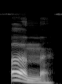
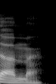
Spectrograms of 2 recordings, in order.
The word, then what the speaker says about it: homme: C'est la lettre H. Elle ne fait aucun son. H comme dans le mot homme. Lisons ensemble un homme.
